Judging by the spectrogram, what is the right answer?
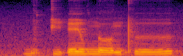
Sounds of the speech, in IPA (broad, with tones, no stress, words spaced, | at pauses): bu˧t̚ki˩˧ʔeː˧wnɤː˩˧n pʰɯː˩˧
